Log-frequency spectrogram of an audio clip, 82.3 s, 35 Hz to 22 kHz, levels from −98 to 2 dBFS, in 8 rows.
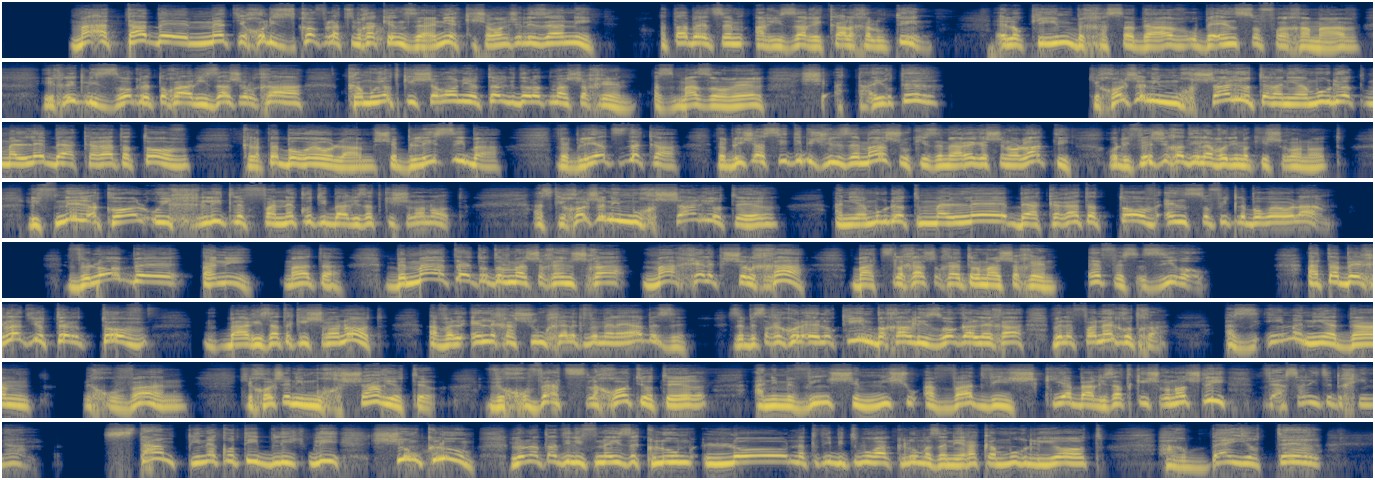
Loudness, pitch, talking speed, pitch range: -19 LUFS, 195 Hz, 135 wpm, 165-225 Hz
